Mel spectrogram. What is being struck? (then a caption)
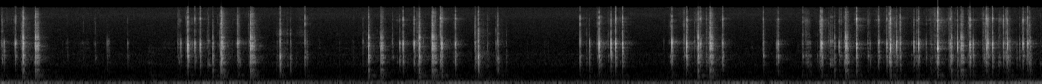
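Mechanical keyboard with PBT plastic keycaps. Fingertips of both hands type on a black AARU custom mechanical keyboard with TTC Speed Silver switches, PBT plastic keycaps, a carbon fibre plate and a hollow case. Bursts of quick, bright, clacky keystrokes die away almost instantly, with brief pauses between runs. A steady low hum sits underneath throughout.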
